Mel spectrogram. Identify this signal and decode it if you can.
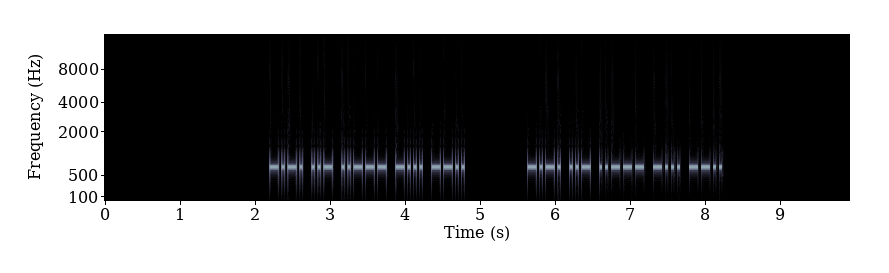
Morse code, heard as a keyed tone, about 32 wpm, 700 Hz. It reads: CU2BZ CU2BZ
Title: DXCC-100 Call Signs - 5 Characters - Repeated 2x - 30wpm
